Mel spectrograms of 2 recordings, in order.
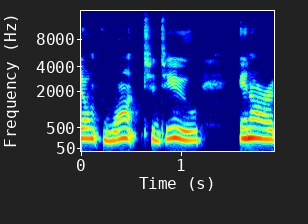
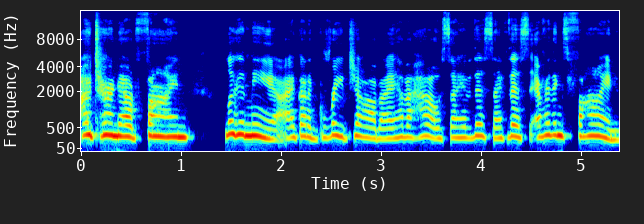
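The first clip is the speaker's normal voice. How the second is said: put-on screaming, higher pitch; 4 semitones higher than usual. Retelling what clients in crisis counseling said: imitating clients screaming. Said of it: "They're, like, screaming at me".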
